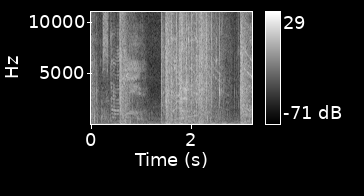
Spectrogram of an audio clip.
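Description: Rapid gunfire bursts from turrets in the video game Postal Redux, loud and dense, with short gaps between volleys and layered impacts.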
